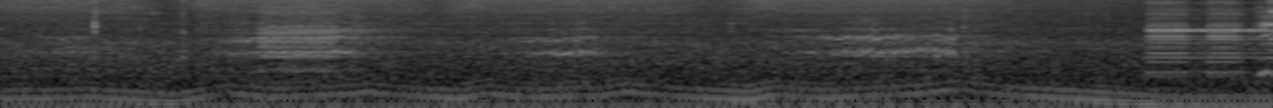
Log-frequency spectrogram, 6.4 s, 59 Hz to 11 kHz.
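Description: Car driving in the video game GTA V Online on PS4, with a steady engine drone and tire noise throughout and a skid-like squeal rising near the end.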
